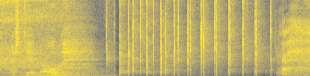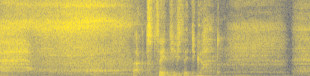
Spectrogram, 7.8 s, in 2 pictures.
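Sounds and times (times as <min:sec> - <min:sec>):
speech: 0:00.1 - 0:01.1, 0:03.5 - 0:04.0, 0:05.5 - 0:07.0
hands clapping: 0:01.3 - 0:03.5.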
